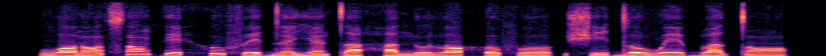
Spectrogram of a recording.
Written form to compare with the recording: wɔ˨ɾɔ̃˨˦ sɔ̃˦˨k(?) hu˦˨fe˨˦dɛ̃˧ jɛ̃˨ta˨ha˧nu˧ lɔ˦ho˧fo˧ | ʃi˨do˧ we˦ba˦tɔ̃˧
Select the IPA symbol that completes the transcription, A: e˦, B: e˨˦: B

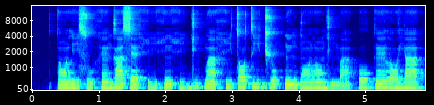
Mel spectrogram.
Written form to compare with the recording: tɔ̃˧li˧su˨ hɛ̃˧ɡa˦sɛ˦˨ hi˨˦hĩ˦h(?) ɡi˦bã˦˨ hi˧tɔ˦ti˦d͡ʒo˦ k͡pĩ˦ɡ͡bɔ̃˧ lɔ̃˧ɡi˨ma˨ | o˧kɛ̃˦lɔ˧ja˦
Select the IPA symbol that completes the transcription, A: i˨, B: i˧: B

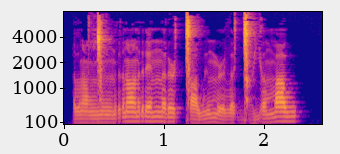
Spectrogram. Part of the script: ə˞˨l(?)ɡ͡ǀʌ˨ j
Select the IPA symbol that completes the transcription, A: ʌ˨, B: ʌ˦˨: A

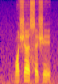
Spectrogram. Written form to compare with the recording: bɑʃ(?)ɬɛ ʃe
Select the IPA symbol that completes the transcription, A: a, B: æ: B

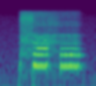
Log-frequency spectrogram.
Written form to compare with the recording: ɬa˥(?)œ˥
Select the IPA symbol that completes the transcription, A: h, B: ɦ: A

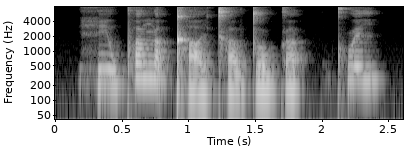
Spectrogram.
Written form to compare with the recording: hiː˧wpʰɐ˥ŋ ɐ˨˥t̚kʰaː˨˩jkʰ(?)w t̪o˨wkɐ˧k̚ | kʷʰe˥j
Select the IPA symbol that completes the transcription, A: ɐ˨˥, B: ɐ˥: A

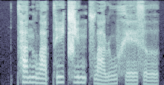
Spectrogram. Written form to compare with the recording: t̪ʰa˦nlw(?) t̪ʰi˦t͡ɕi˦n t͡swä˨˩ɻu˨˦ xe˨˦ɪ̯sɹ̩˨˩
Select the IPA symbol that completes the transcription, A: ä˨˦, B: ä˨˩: B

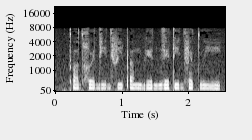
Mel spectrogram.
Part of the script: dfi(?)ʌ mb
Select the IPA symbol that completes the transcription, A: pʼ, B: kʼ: A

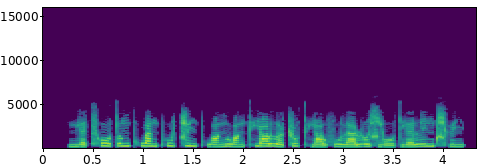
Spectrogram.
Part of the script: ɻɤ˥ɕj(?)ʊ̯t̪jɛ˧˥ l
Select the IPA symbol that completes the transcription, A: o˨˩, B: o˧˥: A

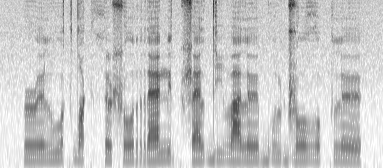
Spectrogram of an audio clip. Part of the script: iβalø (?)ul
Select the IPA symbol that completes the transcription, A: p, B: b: B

